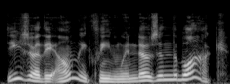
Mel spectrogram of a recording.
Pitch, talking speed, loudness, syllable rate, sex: 180 Hz, 235 wpm, -16 LUFS, 6.3 syllables/s, male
